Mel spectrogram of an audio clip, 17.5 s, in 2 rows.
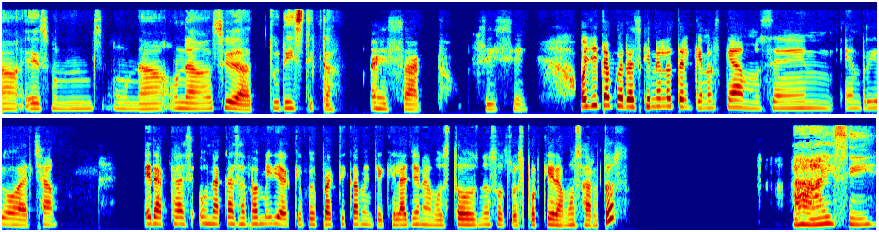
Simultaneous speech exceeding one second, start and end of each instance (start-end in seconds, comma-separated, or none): none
